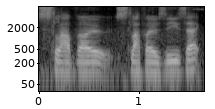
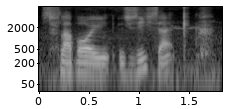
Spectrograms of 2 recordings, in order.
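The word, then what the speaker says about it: Slavoj Žižek: a look at some of the things that Slavoj Zizek, sometimes pronounced Slavoj Zizek, has to say about psychology.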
